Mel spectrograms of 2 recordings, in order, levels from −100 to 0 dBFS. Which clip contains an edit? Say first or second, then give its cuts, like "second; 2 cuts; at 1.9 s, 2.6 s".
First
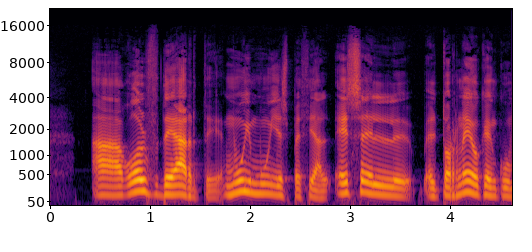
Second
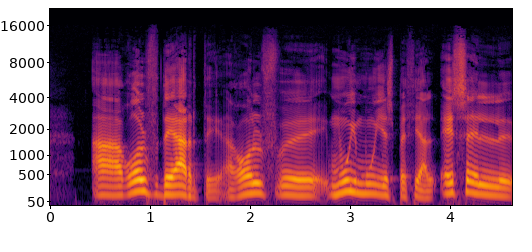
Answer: first; 1 cut; at 1.7 s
